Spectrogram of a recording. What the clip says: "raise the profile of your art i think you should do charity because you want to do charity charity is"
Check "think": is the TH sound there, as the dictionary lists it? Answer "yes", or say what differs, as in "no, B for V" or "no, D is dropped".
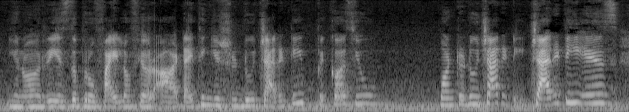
no, T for TH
